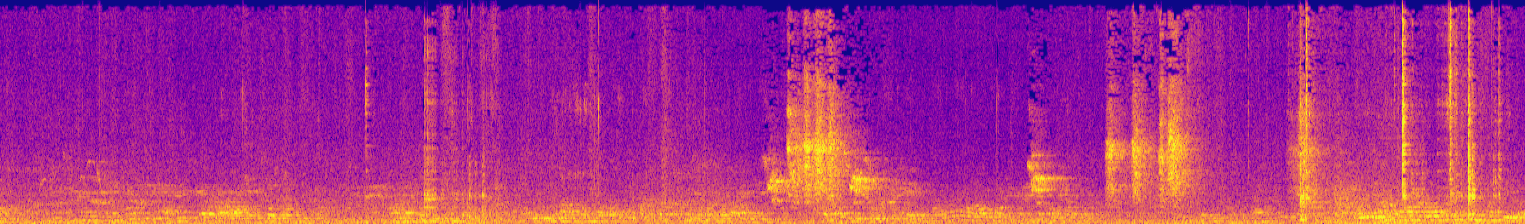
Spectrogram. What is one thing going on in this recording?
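Parrots peck and crunch on fruit with small clicks.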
